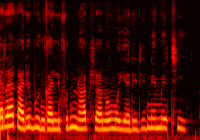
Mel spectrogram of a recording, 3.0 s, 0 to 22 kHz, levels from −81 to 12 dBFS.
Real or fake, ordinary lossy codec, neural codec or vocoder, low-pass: fake; none; vocoder, 44.1 kHz, 128 mel bands, Pupu-Vocoder; none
